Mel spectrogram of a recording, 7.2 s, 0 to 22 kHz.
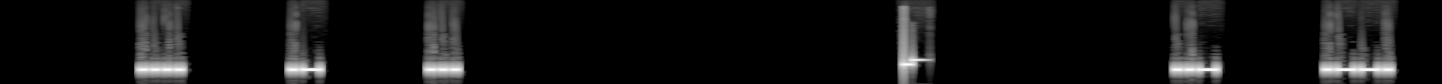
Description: Morse code, heard as a keyed tone, about 40 wpm, spaced as for 14 wpm, 700 Hz. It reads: HAS UP
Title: 6x Character Spacing - Top 300 Words - 40wpm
